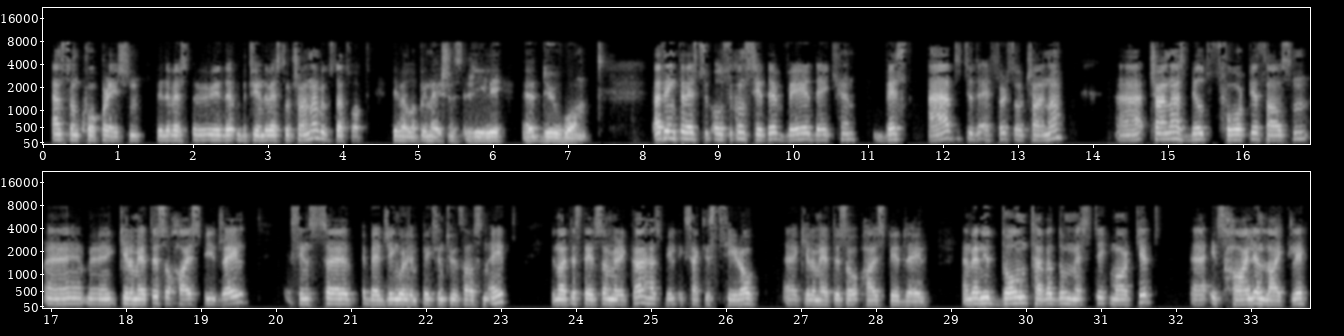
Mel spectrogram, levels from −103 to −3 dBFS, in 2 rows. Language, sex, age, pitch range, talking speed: English, male, 60-79, 120-150 Hz, 135 wpm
